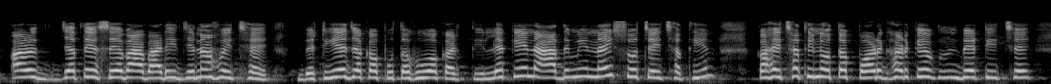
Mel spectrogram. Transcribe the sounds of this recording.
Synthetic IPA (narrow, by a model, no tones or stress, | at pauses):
ɔɾd͡ʒət̪esebabaɽid͡ʒenaɦojt͡ʃʰɛbeʈijed͡ʒəkəput̪ɦuokəɾt̪ilekinad̪minəjsot͡ʃəjt͡ʃʰət̪ʰinkəɦɛt͡ʃʰət̪ʰinot̪əpəɽɡʱəɽkebeʈit͡ʃʰɛj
